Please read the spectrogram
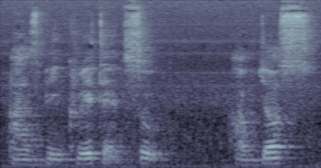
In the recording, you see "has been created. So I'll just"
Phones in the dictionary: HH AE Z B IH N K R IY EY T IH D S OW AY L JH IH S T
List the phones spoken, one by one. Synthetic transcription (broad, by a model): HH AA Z B IH N K R IY EY T IH D S OW AY W JH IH S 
